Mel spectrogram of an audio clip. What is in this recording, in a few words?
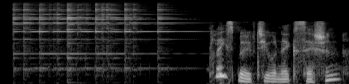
bell please move to your next session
